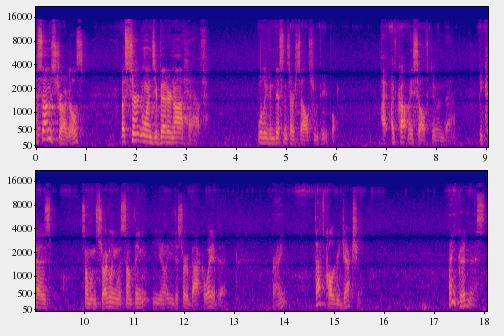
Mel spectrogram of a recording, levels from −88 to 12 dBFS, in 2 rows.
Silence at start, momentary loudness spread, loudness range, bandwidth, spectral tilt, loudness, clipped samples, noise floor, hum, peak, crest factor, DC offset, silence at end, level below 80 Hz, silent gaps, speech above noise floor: 0 s; 21 LU; 9 LU; 15.5 kHz; -2 dB/octave; -25 LUFS; under 0.1%; -55 dBFS; none; -6 dBFS; 22 dB; under 0.1%; 0 s; -66 dBFS; none; 29 dB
